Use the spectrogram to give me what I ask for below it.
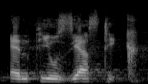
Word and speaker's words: enthusiastic: makes high school in kissy south you say enthusiastic don't enthusiastic enthusiastic and here we have that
